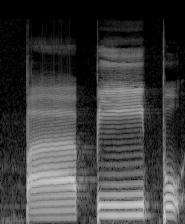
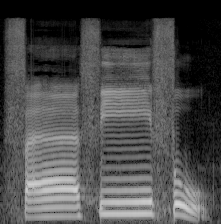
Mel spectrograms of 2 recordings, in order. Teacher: yang nempel itu adalah bibir atas dan bibir bawah yang nempel. Jadinya nggak keluar nafas, mampet. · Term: huruf P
